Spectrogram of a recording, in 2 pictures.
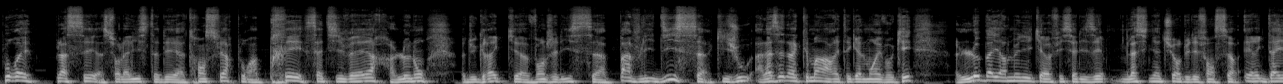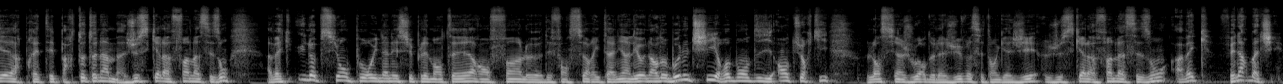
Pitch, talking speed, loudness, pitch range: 130 Hz, 180 wpm, -24 LUFS, 115-150 Hz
